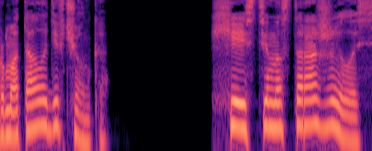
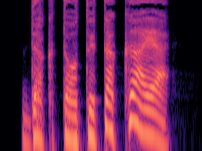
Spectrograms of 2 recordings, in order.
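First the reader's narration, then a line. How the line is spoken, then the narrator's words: Growl. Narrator (Russian): прорычал Хель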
